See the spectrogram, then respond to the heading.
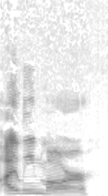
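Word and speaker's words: Eilean Mòr: So it's off the west coast of Scotland, island of Eileen Mar. Is that how yeah, that's how you say it, yeah.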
